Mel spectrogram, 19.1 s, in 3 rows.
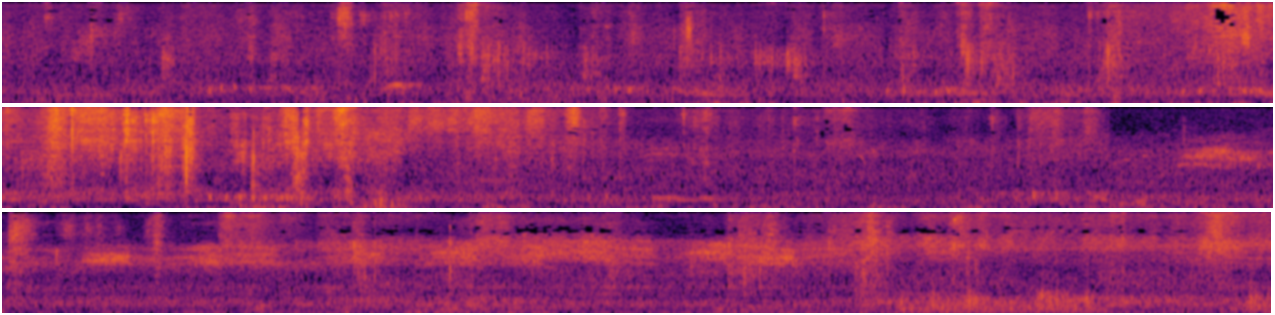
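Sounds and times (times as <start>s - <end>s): birds calling: 12.1s - 17.2s.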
